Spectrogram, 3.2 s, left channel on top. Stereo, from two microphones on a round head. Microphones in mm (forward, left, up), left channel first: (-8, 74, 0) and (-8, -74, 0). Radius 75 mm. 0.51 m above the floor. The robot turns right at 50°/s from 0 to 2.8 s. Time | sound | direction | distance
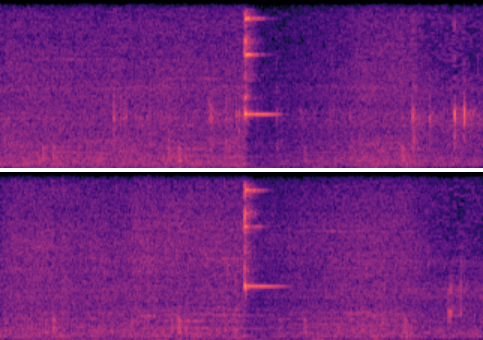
1.6 | a clink | 35° right (ahead or behind) | 1.0 m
